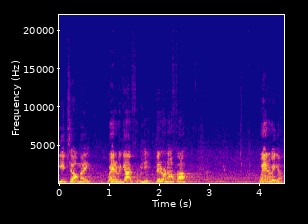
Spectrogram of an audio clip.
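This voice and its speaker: Over noticeable background noise, a man with a high-pitched, raised and projected voice speaks at a fairly quick pace with fairly even intonation. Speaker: real estate auctioneer. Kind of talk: property auction patter.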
